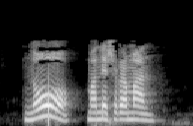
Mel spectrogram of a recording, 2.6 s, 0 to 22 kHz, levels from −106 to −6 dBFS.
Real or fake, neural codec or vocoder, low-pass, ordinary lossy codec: real; none; 7.2 kHz; MP3, 24 kbps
